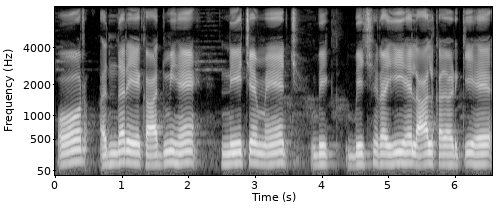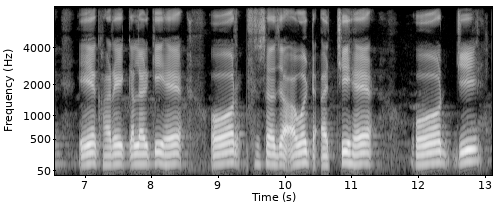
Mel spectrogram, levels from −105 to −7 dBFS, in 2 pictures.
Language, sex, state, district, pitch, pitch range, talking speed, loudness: Hindi, male, Uttar Pradesh, Jyotiba Phule Nagar, 135 Hz, 130-145 Hz, 120 wpm, -22 LUFS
